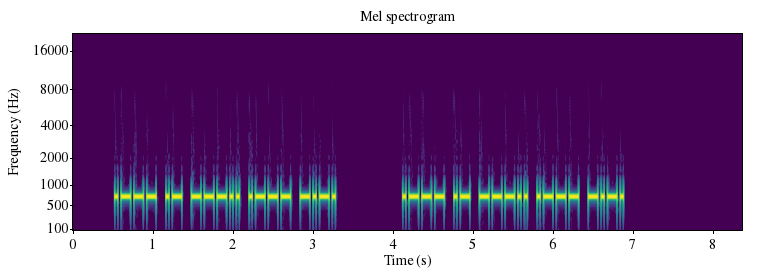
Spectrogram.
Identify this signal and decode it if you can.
Morse code, heard as a keyed tone, about 30 wpm, 700 Hz. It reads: JA8JC JA8JC
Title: DXCC-100 Call Signs - 5 Characters - Repeated 2x - 30wpm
